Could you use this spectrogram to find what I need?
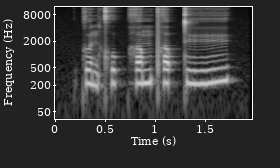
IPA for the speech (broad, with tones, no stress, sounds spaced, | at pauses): k ɵ˨˩ n kʰ ʊ˨ k̚ h ɐ˨˥ m pʰ ɐ˨ p̚ t̪ yː˨˥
